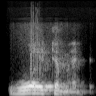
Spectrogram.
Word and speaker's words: Woltemade: be reached now, that a replacement in Nick Woltemade. Guys, this is how I pronounce the name.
